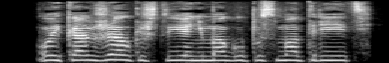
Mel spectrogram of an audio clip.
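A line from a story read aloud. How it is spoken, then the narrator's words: Sad. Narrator (Russian): грустно сказала Джейн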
